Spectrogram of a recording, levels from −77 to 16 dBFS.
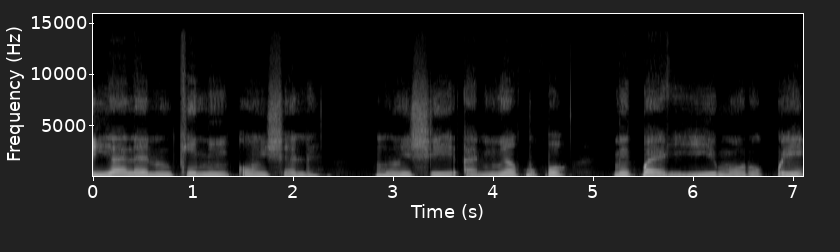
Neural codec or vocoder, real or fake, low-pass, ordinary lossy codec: autoencoder, 48 kHz, 32 numbers a frame, DAC-VAE, trained on Japanese speech; fake; 14.4 kHz; none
